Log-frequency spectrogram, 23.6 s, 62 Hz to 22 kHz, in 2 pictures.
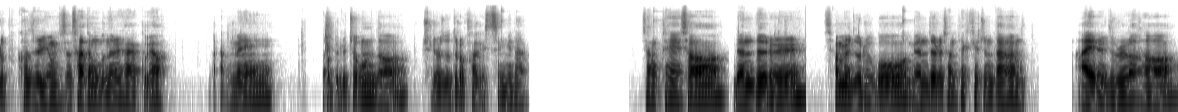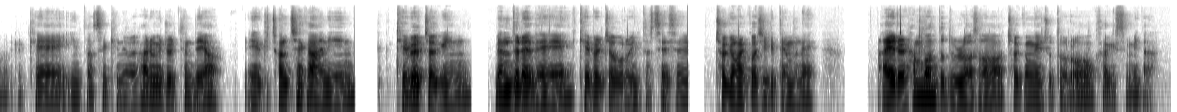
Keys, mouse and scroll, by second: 0.0-10.6 middle drag, 0.7 Tab, 1.0 Tab, 2.4 s, 3.8 Tab, 5.9 Tab, 5.9 s, 6.4 Tab, 6.5-23.5 drag, 6.5-23.5 right drag, 8.1 3, 10.9 i, 11.0-23.5 middle drag.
